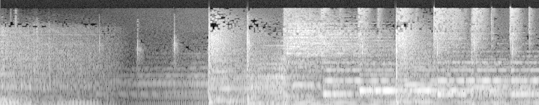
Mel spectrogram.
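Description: A car drives off, its engine revving and accelerating after a quieter opening, with a sudden loud onset followed by a sustained, mid-pitched engine roar and whir.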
